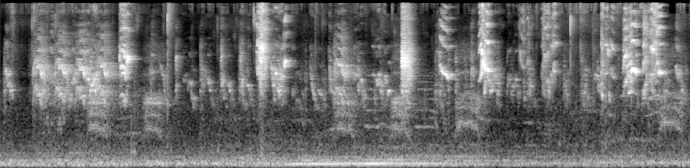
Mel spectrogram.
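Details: Fisher's and albino lovebirds at feeding time in an aviary with budgie parrots; rapid, shrill chirps and squawks overlap continuously from several birds, with a low droning hum in the background.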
